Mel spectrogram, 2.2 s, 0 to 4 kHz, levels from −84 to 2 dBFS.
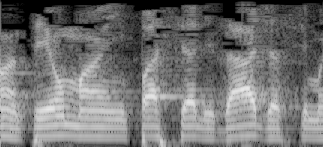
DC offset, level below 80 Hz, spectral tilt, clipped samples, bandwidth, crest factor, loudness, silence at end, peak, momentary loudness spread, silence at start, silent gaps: under 0.1%; -36 dBFS; -10.5 dB/octave; under 0.1%; 4 kHz; 14 dB; -14 LUFS; 0 s; 0 dBFS; 4 LU; 0 s; none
